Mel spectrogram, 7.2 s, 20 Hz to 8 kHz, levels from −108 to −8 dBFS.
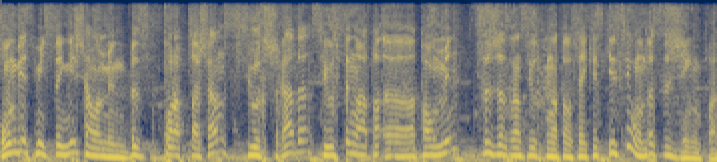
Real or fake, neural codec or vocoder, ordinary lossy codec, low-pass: fake; vocoder, 22.05 kHz, 80 mel bands, WaveNeXt; none; 7.2 kHz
